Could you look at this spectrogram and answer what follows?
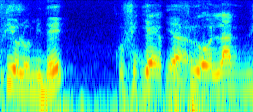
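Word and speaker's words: Olomidé: Kofi Olomide. Kofi Olamide. We say Olamide or Olamide. It's not Olamide. It's Olomide. It's Olomide. Okay. Kofi Olomide. Okay. Yeah, don't pronounce it in English.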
